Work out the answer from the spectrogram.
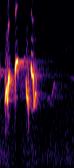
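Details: Bulbul lure song for attracting a mate and teaching young birds: a loud, brief phrase of four rapid, liquid chirps trailing into a soft, fading whistle.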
